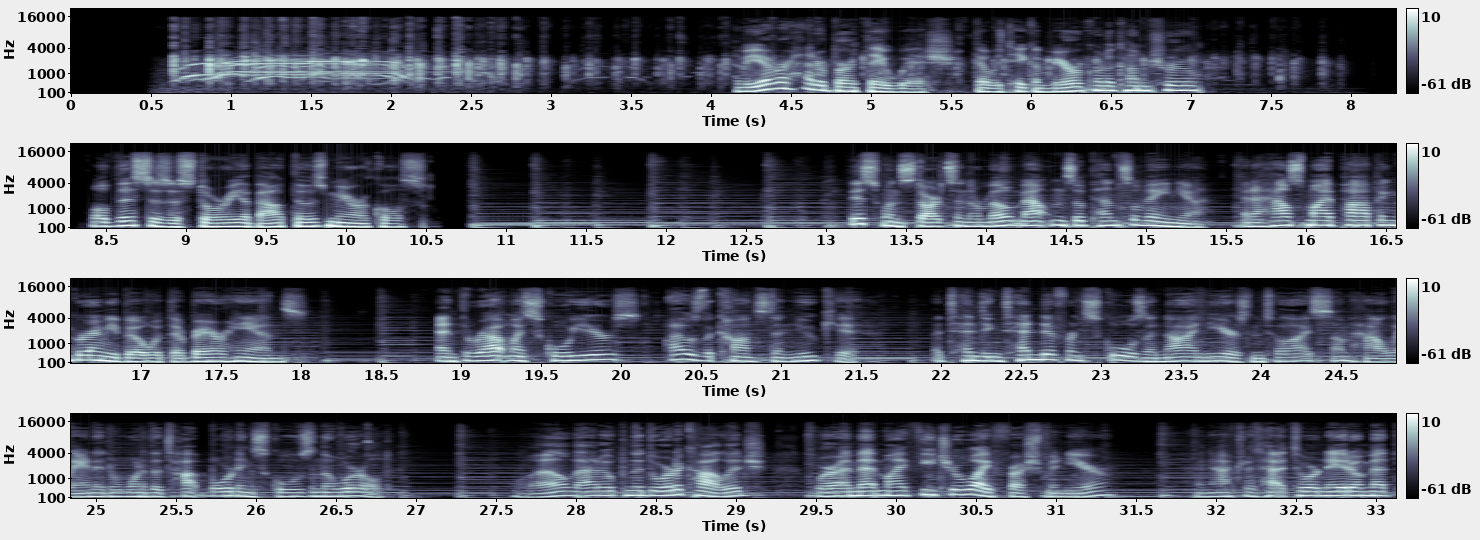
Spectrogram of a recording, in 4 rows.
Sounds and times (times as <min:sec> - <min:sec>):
Speech: 0:04.1 - 0:07.4, 0:08.4 - 0:10.6, 0:13.2 - 0:18.0, 0:18.9 - 0:26.8, 0:27.6 - 0:33.1.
